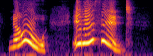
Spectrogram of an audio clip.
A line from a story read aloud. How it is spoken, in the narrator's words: exclaimed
